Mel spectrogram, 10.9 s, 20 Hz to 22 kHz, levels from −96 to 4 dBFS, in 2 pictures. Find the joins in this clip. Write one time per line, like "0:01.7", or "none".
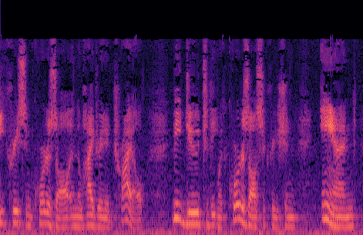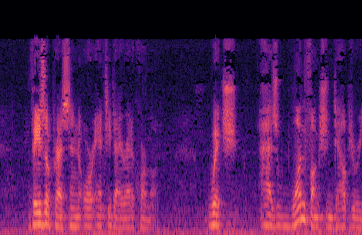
0:01.2
0:02.6
0:03.3
0:05.9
